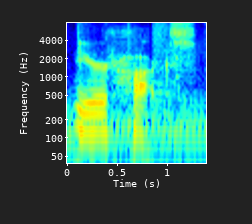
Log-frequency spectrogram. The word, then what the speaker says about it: Ear Hawks: Mine's pronounced ear hawks. Ear like ear, and hocks like ham hocks.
